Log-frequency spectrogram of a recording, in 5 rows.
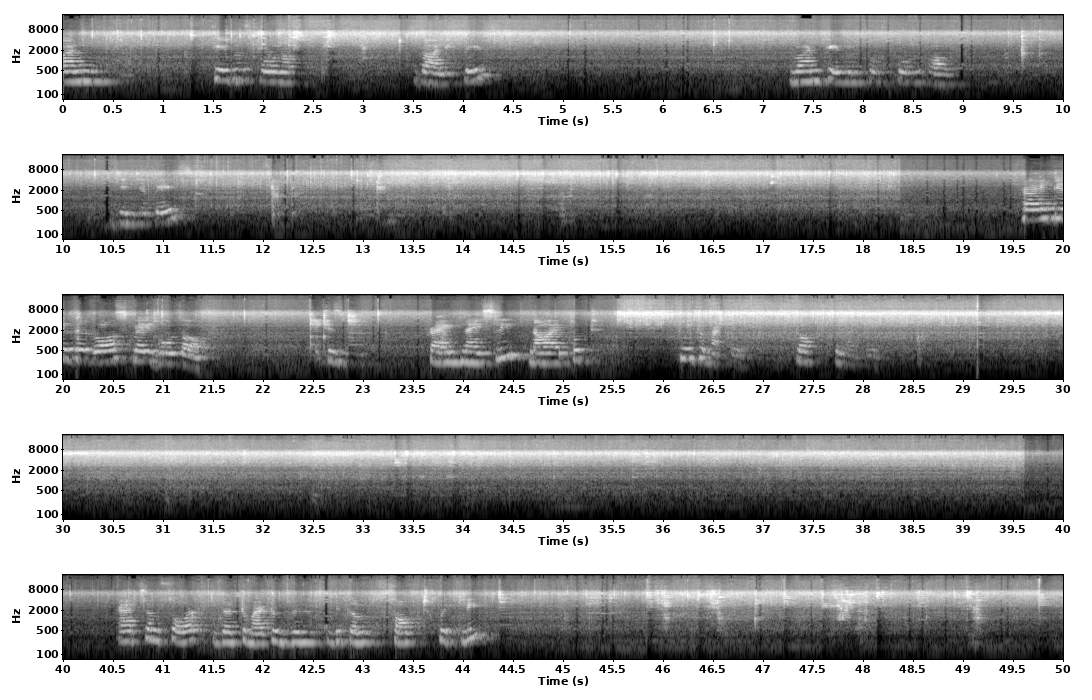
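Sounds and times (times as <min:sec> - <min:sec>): onions sizzling in hot oil: 0:00.0 - 0:50.0.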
